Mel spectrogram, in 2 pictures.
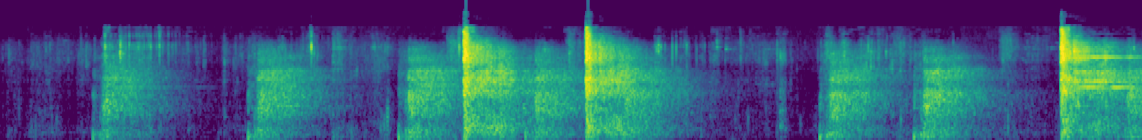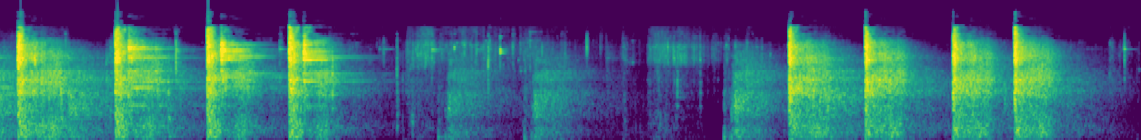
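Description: Pistol shots crack nearby, echoing off the surroundings.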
